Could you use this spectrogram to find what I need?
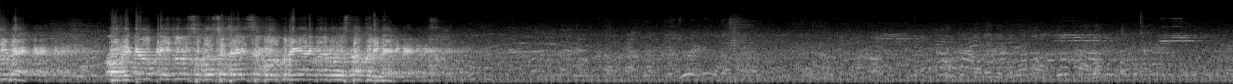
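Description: A large outdoor crowd of spectators cheers and shouts loudly, then settles to a murmur.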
